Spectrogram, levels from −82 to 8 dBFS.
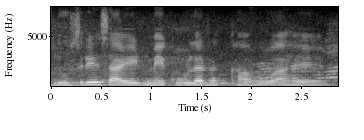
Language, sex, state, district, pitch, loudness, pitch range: Hindi, female, Uttar Pradesh, Lucknow, 200 Hz, -14 LUFS, 195-210 Hz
